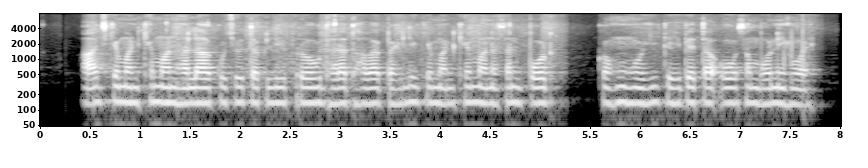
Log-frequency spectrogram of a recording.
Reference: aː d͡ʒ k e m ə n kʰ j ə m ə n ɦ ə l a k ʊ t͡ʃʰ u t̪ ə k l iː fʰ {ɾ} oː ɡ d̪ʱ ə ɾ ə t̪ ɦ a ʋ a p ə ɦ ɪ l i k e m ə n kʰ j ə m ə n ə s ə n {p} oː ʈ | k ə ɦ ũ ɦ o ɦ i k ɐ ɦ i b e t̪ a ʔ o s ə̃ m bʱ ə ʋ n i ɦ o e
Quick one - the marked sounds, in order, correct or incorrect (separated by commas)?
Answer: correct, correct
